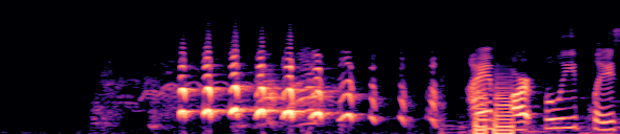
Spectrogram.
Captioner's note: laughs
